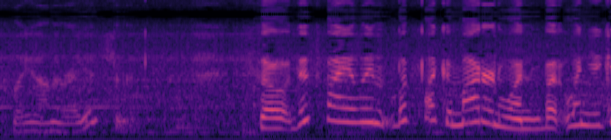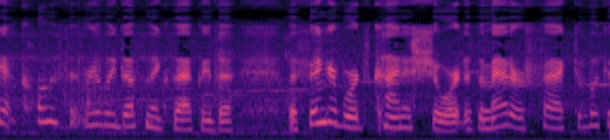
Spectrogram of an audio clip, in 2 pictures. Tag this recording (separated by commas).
Speech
